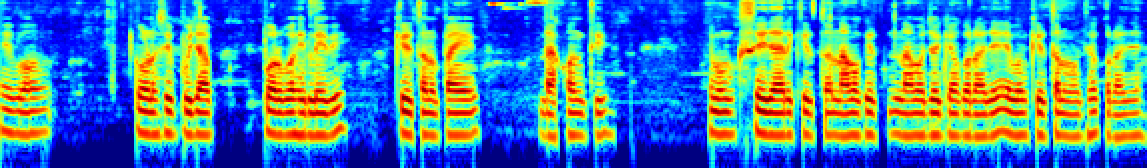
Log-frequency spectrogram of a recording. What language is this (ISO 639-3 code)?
ori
